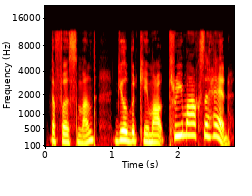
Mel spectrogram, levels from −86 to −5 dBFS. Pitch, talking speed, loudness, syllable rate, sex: 220 Hz, 190 wpm, -16 LUFS, 4.8 syllables/s, female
